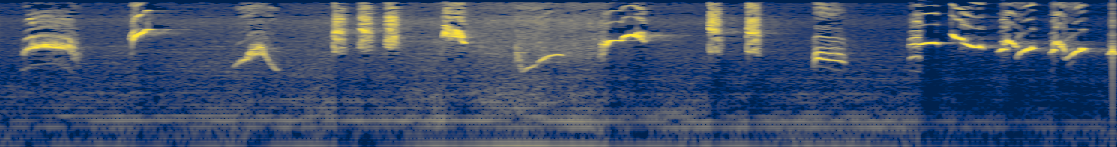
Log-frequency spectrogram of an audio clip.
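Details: Oriental magpie-robin in 'isian' song, mixing arched whistles, swoops and sharp chips, speeding into a rapid warbled run at the end, with faint background rumble.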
